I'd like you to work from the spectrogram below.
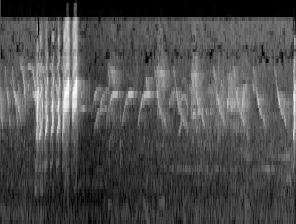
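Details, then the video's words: From a flamboyan bird: a loud, quick burst of high chirps, then softer scattered squeaky whistles, some rising and some falling. "SUARA MERDU DAN GACOR BURUNG FLAMBOYAN"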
